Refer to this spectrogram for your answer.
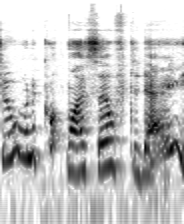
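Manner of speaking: amateur, attempted British accent. Speaker talking about putting off a job tries a British accent. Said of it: "there's me trying to do a British accent".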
